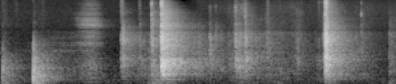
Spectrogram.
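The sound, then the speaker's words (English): An inner apartment door, leading to a vestibule shared with a neighbor, shuts with a firm clunk, followed by a few sharp latch and lock clicks at uneven intervals as it is locked, with no talking. “I'm just going to lock this inner one first, even though I don't think I'll be gone long.”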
